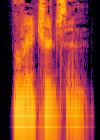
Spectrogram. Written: Richardson

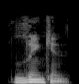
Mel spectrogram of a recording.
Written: Lincoln

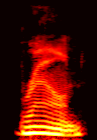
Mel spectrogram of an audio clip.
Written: Brown

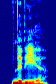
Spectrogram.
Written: Lydia

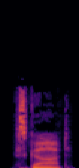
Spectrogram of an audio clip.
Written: Scott

